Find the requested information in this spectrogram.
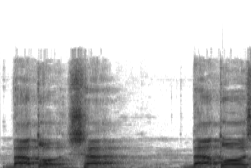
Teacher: ত আবার কলখলার হরফ প্রতিধ্বনি আওয়াজ হবে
